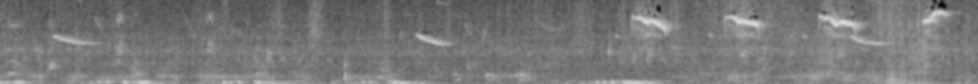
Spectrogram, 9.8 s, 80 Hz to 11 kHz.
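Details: A flock of turkeys in a barn, March 26, 2019, midday, uttering a string of short, wavering notes roughly every second, a rising-falling call near six seconds, a thump near the end, and faint high chirps above.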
